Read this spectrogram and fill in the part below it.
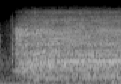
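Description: An electric air pump kicks on abruptly and whines steadily as it inflates an air mattress for camping in a Tesla, loud and close with a continuous buzzing hum.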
